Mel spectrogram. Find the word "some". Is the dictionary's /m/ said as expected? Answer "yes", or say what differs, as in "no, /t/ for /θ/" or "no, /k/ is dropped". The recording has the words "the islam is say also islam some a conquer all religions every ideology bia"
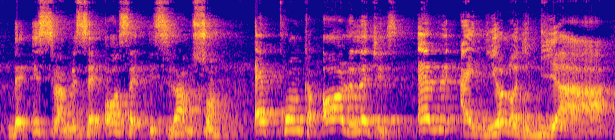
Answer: no, /m/ is dropped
